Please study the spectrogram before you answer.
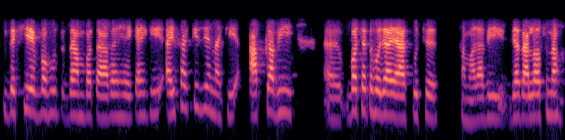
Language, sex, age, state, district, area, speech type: Hindi, female, 60+, Bihar, Vaishali, urban, conversation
